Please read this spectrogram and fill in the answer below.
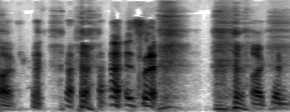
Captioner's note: laughter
